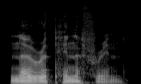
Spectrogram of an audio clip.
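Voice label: "norepinephrine", British English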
